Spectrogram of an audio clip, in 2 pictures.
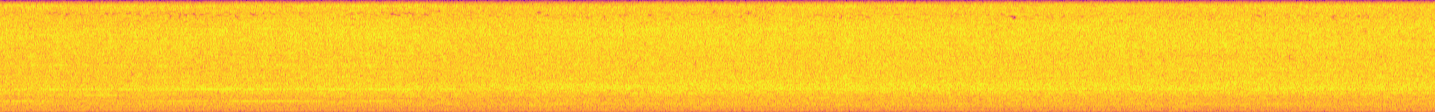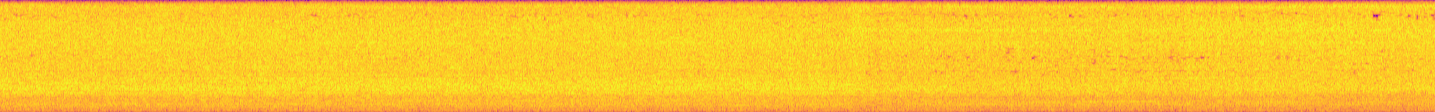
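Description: Sawmill vertical band saw running steadily as its blade rips lengthwise through a long, dry hardwood log.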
